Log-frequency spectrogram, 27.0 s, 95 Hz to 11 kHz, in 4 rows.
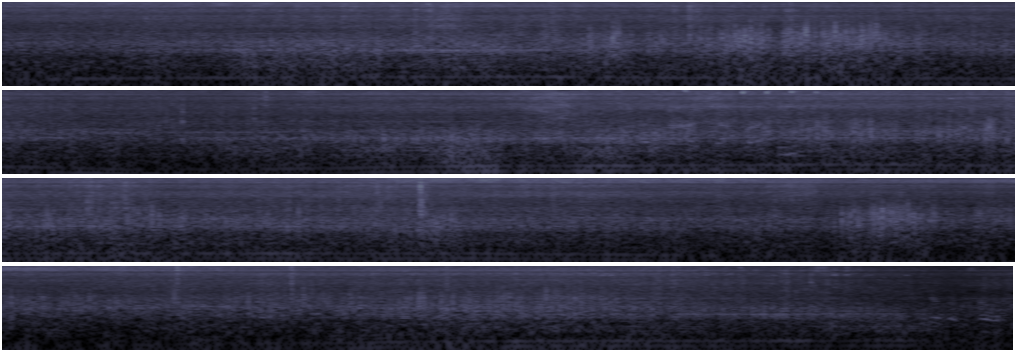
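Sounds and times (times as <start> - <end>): road and wind noise: 0.0 - 27.0
vehicle engine running: 0.0 - 27.0.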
